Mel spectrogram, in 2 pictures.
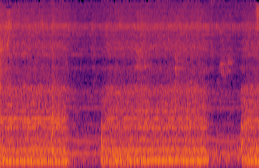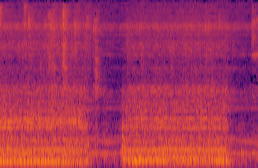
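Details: Sharp single-tub top-load washer after repair. It had made a coin- or bolt-like scraping from a hard object rubbing the pulsator. Now it agitates smoothly: low motor hum in two-second bursts with brief pauses, no grinding or scraping.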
